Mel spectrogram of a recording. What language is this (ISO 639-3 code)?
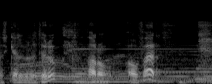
isl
